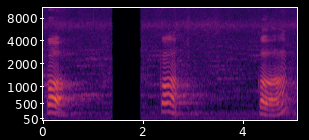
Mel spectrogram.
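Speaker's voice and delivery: क said alone with its अ vowel held out; drawn-out letter sound. Shown as a demonstration. Teacher showing students the vowel inside the consonant, drawn-out क. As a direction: sound out क slowly, letting the अ ring. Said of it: "क के साथ हमारी ध्वनि जो निकल रही है".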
